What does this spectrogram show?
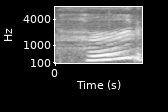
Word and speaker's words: heard: to hear the difference in that herd because it ends with a d my vowel is going to be longer hurt because it ends with the T my vowel is going to be shorter so let me get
